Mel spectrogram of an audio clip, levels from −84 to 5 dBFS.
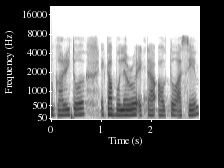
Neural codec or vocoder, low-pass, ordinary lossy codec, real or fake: codec, 16 kHz, 2 kbps, X-Codec, HuBERT features, trained on balanced general audio; 7.2 kHz; none; fake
